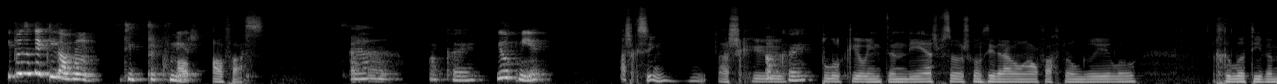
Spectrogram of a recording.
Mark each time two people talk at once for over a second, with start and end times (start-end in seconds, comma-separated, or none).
none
